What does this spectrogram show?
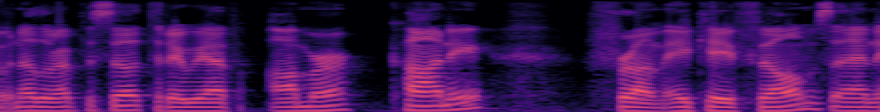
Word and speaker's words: Amr: You just mispronounced his name. What do you mean? Amr. We were just talking about that, but I'm good. You said it as Amir.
